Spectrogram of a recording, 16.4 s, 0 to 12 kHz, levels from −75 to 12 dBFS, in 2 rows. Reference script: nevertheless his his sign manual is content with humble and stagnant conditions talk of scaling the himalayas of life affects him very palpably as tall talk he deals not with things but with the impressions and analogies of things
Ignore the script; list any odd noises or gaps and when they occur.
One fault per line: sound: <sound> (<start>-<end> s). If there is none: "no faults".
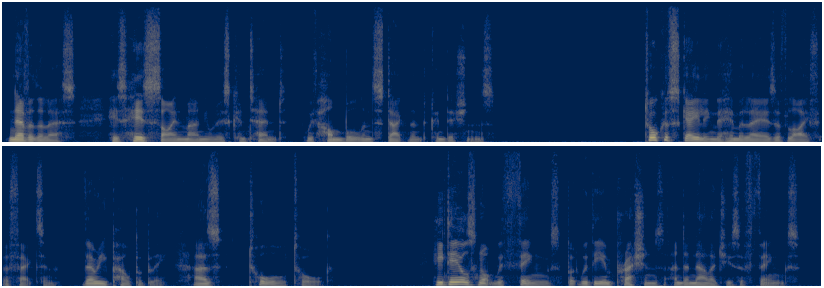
no faults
